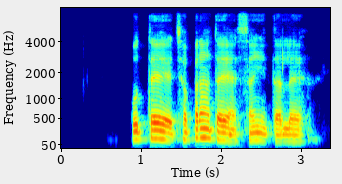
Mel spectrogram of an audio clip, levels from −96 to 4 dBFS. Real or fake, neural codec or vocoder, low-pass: fake; codec, 16 kHz, 4.8 kbps, FACodec; 7.2 kHz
